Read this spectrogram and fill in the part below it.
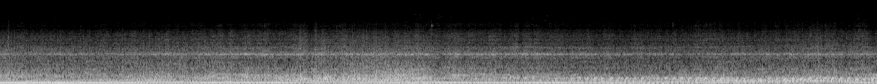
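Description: A quad bike engine roars up close as it drives over a dirt track.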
